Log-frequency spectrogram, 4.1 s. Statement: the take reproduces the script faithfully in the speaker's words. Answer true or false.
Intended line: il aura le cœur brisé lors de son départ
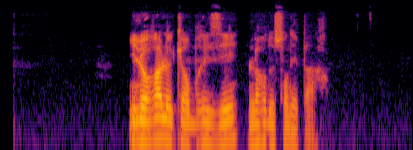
true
